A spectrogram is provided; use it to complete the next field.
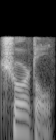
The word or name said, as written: chortle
